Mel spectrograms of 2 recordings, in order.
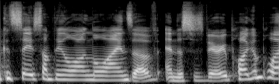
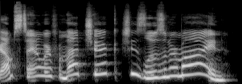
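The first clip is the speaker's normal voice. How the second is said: put-on kids' wary aside; 8 semitones higher than usual. Kids about their yelling parent, imitated wary aside. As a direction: imitate a kid backing away, pitched up. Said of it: "They're like".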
